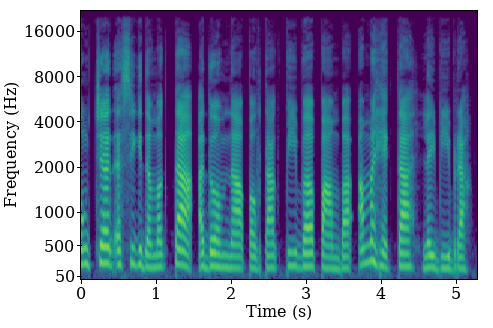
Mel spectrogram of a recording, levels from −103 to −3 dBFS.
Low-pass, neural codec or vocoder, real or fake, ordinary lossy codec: 19.8 kHz; none; real; none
